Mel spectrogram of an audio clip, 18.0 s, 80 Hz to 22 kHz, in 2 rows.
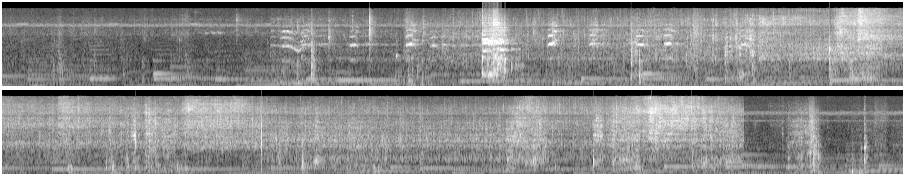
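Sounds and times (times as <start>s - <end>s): background music: 0.0s - 18.0s
curry sizzling in a pot: 2.8s - 17.1s
wooden spoon scraping a pot: 4.1s - 7.6s, 14.0s - 17.2s.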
